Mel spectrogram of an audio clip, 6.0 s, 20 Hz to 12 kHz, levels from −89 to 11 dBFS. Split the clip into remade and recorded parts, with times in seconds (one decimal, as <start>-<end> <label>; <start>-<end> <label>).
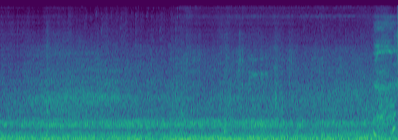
0.0-1.1 remade; 1.1-2.8 recorded; 2.8-4.5 remade; 4.5-5.4 recorded; 5.4-6.0 remade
